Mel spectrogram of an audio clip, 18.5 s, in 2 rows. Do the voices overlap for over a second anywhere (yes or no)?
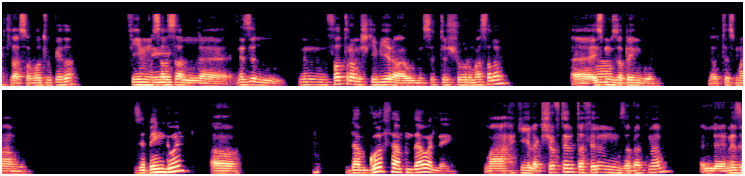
no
